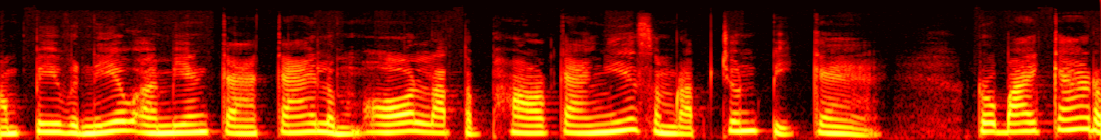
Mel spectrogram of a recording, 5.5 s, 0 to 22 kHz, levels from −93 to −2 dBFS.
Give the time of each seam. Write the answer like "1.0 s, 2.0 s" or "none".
none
